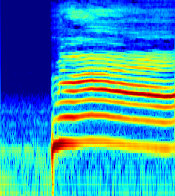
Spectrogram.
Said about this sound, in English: Meow! A high-pitched wail broke my thoughts. I turned to see the two cats still standing on the porch.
